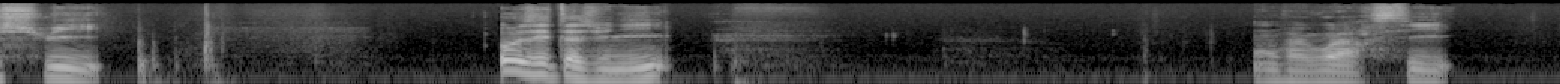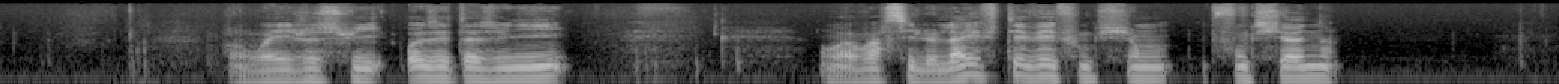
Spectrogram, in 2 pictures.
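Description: An older man talks calmly and close by, in short bursts.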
